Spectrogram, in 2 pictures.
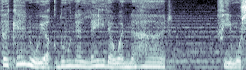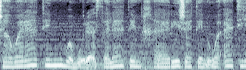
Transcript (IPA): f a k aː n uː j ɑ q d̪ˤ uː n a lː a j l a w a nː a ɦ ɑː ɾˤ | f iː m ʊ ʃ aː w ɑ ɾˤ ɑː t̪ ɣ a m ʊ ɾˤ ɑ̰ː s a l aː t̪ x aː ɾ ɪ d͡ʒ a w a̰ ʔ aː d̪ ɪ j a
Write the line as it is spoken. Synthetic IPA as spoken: f a k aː n uː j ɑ q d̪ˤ uː n a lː a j l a w a nː a ɦ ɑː ɾˤ | f iː m ʊ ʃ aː w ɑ ɾˤ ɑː t̪ w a m ʊ ɾˤ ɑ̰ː s a l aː t̪ x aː ɾ ɪ d͡ʒ a w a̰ ʔ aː t̪ ɪ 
